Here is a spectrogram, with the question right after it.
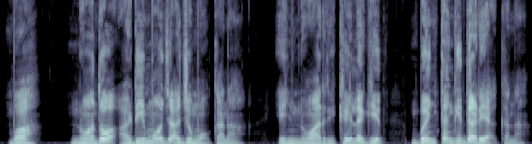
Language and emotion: Santali, surprised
